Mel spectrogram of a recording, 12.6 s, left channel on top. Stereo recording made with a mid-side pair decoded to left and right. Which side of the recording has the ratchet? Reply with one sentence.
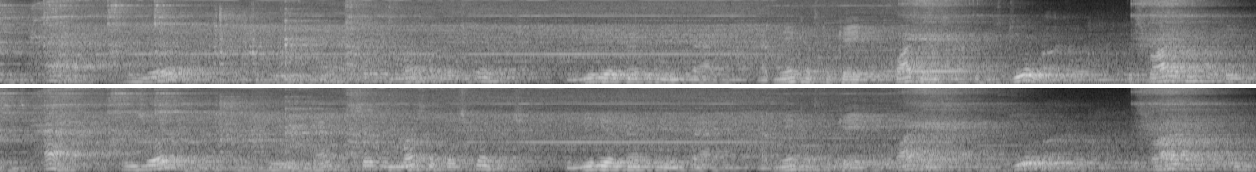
You can hear the ratchet on the left.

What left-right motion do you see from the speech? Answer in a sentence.
You can hear the speech move from right to left.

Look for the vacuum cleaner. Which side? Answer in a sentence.
In this clip you hear the vacuum cleaner on the left.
